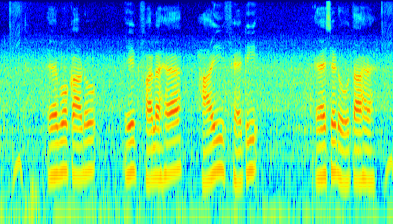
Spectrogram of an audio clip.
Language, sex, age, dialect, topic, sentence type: Hindi, male, 25-30, Kanauji Braj Bhasha, agriculture, statement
